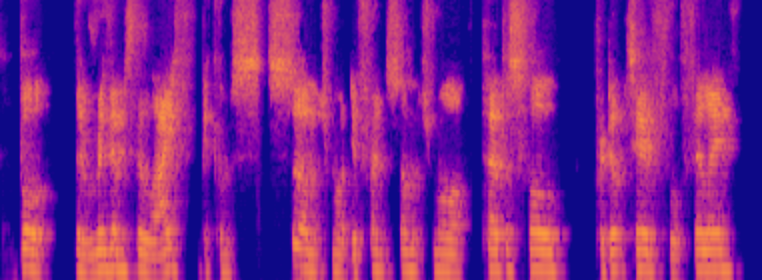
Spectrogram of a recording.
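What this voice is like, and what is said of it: Leeds English accent. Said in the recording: “you're in Leeds because you've got a funny accent like me”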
